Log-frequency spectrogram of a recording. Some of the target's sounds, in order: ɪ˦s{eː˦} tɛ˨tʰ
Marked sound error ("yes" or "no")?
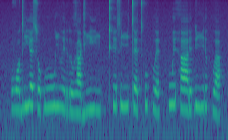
yes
